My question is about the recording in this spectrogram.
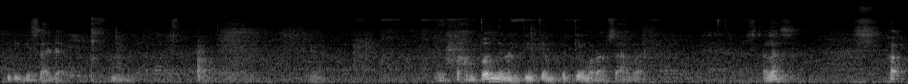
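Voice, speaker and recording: A man teaching Arabic grammar to a class in Indonesian, telling stories between points and often checking that students follow. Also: gravelly. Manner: digressive storyteller, drops his voice low, frequent checks "jelas?". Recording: roomy class recording from far off with faint noise.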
